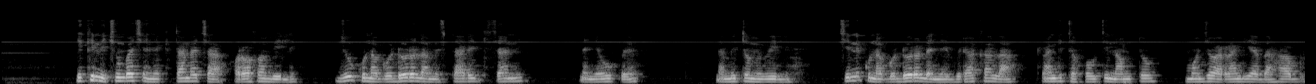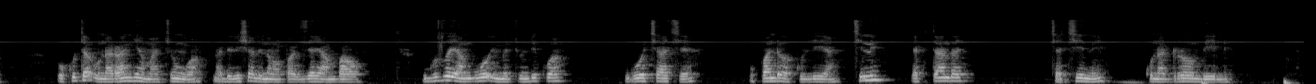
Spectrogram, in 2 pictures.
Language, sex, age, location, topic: Swahili, male, 25-35, Nairobi, education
